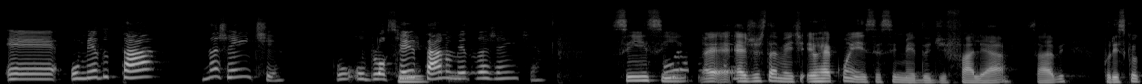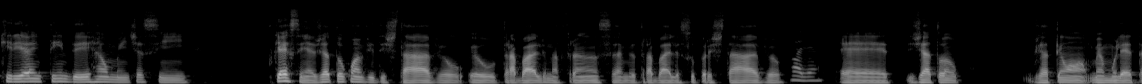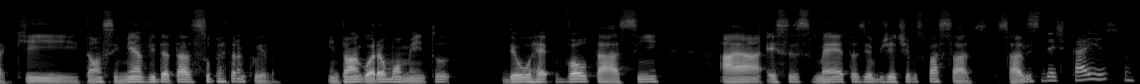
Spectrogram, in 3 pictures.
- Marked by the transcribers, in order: tapping; other background noise
- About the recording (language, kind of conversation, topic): Portuguese, advice, Como posso dar o primeiro passo, apesar do medo de falhar?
